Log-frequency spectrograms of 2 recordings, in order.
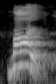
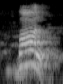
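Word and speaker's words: ball: बॉल, इसका pronunciation क्या होगा? बहुत लोग बोलते बाल, यहाँ पे ए देख लिया तो बोल देंगे बाल, नॉट बाल, बॉल। ये जो हमारी टंग है वो राउंड करेगी।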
